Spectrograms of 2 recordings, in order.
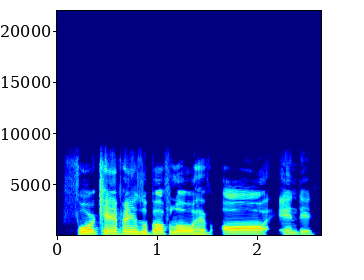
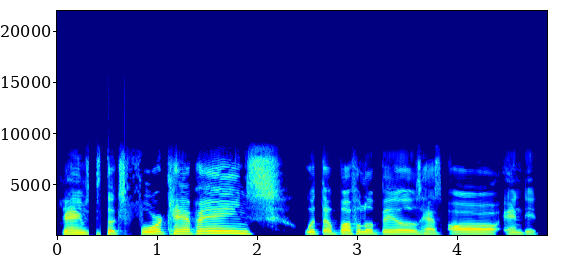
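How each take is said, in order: First: Louder, with heavy stress on Four; loud insistent repeat, Four hit hard; emphatic repeat. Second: Slow, drawn-out headline reading; measured news-read pace; slow deliberate read. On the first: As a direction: punch Four and hammer the line home louder. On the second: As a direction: read it out slowly, letting each word land. Reading the article aloud, slowly. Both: Acted.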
